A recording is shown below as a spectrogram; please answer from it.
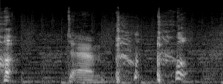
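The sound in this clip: A man coughs after a heavy hammer collapses onto his chest and he falls through the floor: a few harsh coughing bursts mixed with a strained, voiced groan.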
